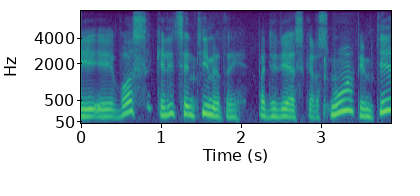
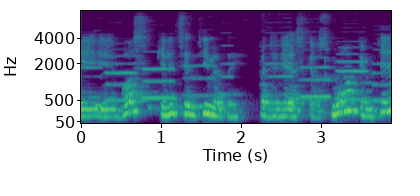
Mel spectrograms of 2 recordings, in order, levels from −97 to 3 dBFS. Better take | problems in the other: first | noise reduction (classical method WPE with log-MMSE)

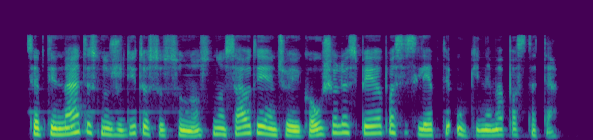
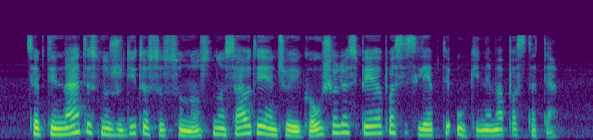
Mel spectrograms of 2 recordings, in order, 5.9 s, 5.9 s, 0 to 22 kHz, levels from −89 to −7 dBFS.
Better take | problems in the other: second | noise reduction (neural mask model DeepFilterNet 3)

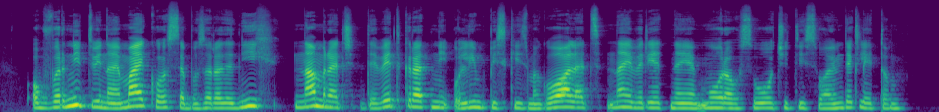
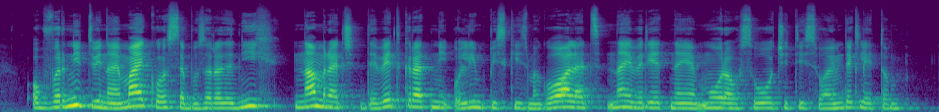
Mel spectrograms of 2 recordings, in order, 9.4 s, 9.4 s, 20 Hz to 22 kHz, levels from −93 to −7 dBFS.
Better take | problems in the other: second | noise reduction (neural mask model DeepFilterNet 3)

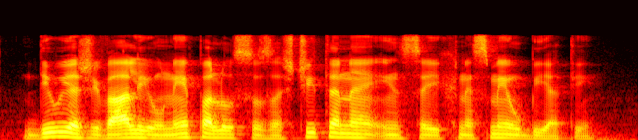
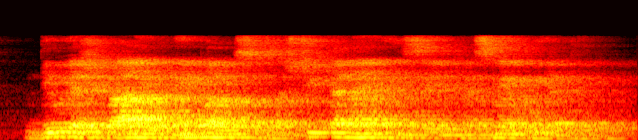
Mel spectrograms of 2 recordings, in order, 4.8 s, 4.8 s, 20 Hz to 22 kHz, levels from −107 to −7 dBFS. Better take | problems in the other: first | room echo; dies away in 1.9 s

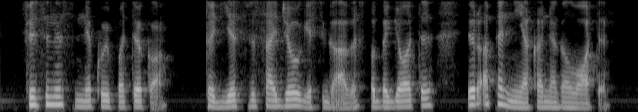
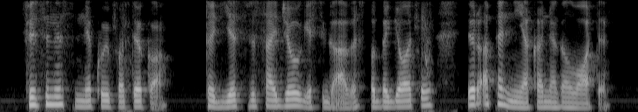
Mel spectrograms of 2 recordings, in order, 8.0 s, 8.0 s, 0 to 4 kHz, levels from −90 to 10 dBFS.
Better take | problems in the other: first | noise reduction (neural separator model SepFormer DNS4)

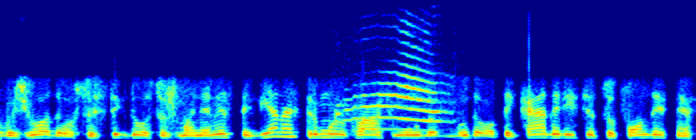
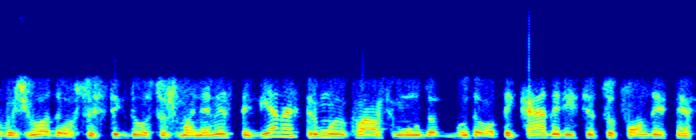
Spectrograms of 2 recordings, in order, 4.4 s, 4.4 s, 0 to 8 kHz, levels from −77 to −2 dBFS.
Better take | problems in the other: second | background sound (Cat); 2 dB below the speech

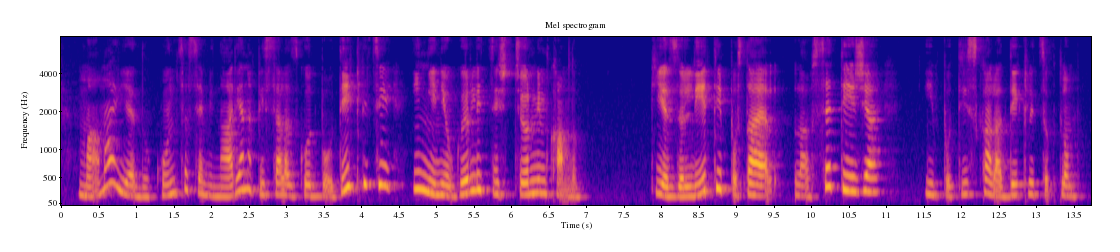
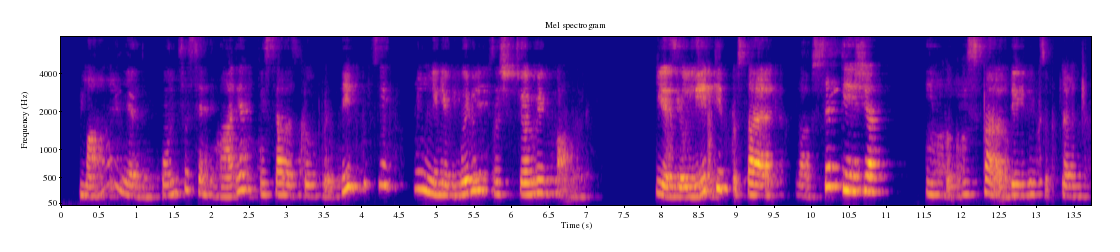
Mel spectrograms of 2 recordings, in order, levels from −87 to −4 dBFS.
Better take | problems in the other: first | noise reduction (neural mask model DeepFilterNet 3)

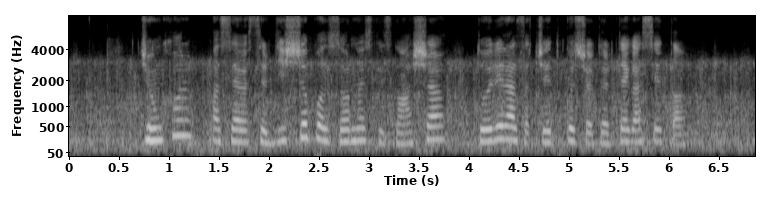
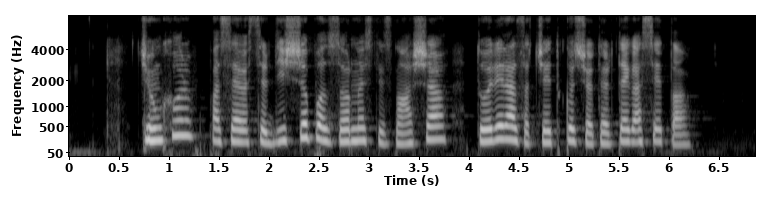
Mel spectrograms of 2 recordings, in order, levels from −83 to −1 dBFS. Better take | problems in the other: second | background sound (Rain); 8 dB below the speech

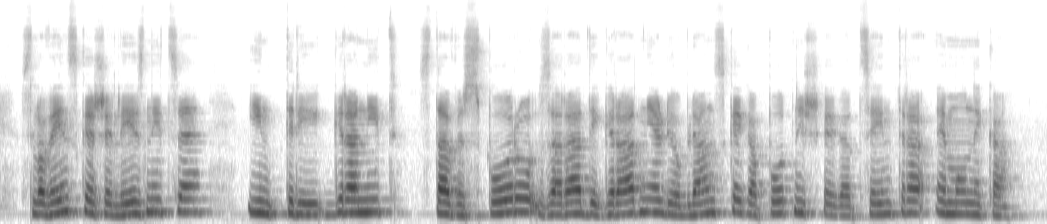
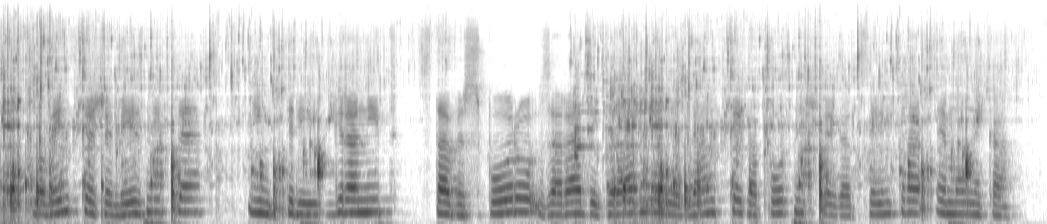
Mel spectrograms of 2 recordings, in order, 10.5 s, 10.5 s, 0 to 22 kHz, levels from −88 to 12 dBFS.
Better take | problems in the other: first | noise reduction (neural mask model RNNoise)

